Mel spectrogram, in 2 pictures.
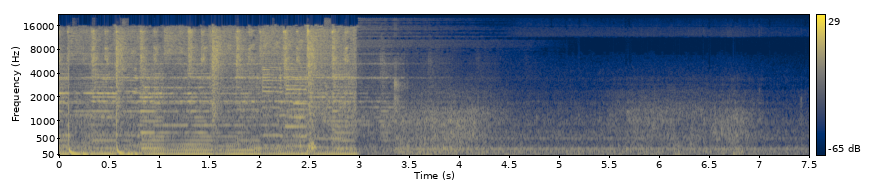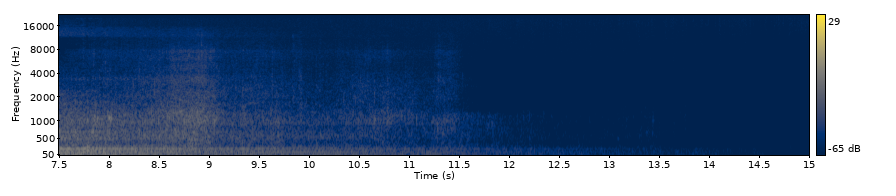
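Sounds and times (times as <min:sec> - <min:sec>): jet ski engine running: 0:00.0 - 0:12.1
water noise: 0:02.0 - 0:11.8.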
